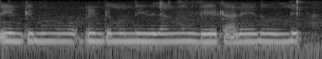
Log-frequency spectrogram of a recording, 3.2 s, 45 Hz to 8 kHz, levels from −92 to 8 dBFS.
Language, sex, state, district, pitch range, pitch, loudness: Telugu, female, Andhra Pradesh, Guntur, 210-215 Hz, 210 Hz, -32 LUFS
